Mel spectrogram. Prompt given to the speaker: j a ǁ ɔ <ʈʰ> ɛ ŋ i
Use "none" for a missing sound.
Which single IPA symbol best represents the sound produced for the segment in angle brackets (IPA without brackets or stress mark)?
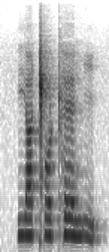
ʈʰ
